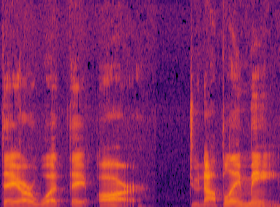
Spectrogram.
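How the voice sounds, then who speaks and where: Using a put-on character voice, a man talks at a fairly slow pace and medium pitch. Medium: read story. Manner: calm, solemn.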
